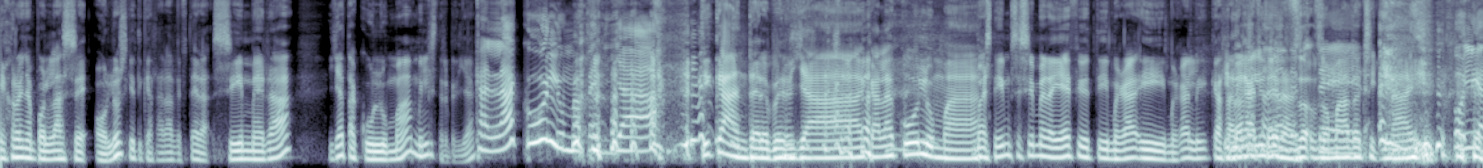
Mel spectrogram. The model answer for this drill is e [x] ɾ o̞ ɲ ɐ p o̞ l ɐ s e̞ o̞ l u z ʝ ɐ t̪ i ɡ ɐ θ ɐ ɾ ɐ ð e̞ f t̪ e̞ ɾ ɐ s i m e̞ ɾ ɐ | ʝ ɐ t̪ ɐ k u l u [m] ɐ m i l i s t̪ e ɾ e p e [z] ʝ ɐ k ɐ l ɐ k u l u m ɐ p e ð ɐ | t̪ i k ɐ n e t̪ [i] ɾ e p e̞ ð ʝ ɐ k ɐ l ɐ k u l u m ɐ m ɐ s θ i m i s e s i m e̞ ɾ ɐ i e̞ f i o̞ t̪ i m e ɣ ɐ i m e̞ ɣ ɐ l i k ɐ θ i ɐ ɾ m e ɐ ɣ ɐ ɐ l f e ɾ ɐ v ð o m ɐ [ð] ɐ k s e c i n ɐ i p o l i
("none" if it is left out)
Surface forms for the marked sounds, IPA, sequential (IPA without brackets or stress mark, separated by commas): x, m, ð, e, ð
